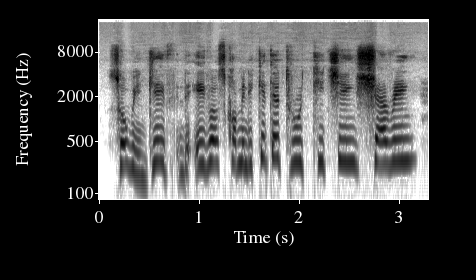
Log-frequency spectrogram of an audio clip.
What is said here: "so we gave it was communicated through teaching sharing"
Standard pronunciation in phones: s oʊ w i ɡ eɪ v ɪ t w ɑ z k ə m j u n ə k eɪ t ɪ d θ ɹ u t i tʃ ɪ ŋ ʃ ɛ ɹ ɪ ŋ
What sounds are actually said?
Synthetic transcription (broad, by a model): s oʊ w i ɡ eɪ v ɪ t w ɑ s k ə m j u n ə k eɪ t ɪ d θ ɹ u t i tʃ ɪ ŋ ʃ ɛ ɹ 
